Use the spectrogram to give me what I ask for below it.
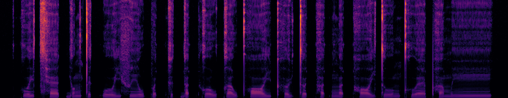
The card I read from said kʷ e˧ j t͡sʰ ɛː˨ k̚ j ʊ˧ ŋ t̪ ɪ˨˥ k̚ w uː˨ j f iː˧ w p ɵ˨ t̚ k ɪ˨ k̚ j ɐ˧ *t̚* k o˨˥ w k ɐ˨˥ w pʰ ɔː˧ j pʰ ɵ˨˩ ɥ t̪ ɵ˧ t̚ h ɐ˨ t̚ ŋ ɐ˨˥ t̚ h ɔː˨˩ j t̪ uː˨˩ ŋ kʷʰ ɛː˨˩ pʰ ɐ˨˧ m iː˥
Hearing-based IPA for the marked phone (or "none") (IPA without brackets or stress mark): t̚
